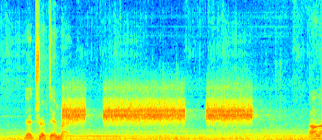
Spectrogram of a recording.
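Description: A radio hisses with bursts of static.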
